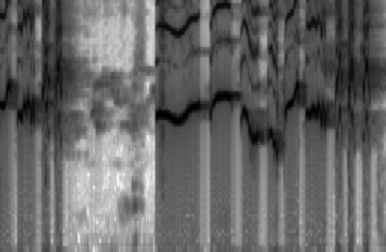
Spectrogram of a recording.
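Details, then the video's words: Oriental magpie-robin in loud, lively 'ngeplong gacor' song, used as a lure to prompt young birds to answer: clear rising and falling whistles mixed with sharp clicking chips after a short pause. "Pancingan suara Kacer ngeplong gacor untuk merangsang Kacer bahan agar lekas nyaut bunyi"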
